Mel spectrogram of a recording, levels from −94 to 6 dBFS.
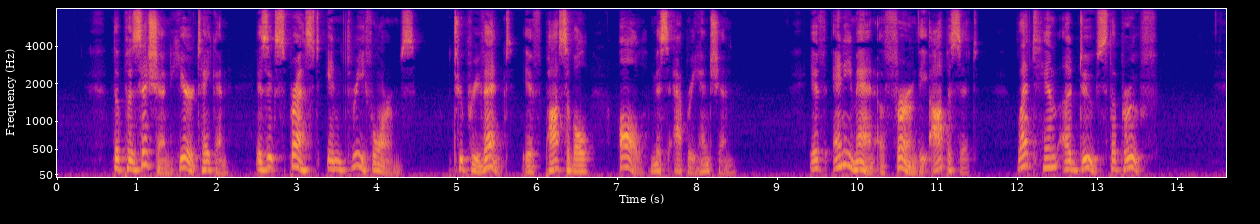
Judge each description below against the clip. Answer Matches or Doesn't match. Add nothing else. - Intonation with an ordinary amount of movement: Doesn't match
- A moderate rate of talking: Doesn't match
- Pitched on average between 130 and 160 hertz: Matches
